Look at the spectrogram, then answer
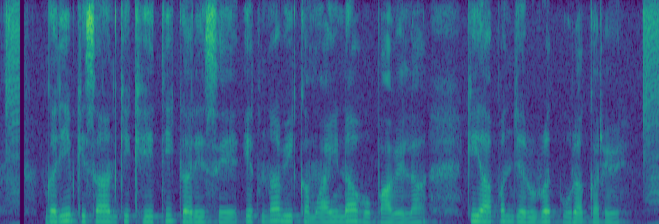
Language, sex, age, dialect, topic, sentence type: Bhojpuri, female, 25-30, Southern / Standard, agriculture, statement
